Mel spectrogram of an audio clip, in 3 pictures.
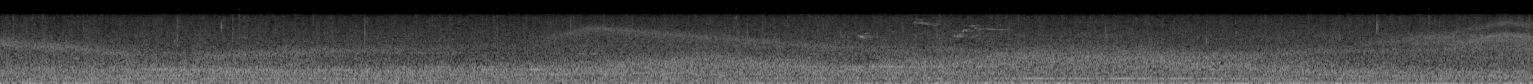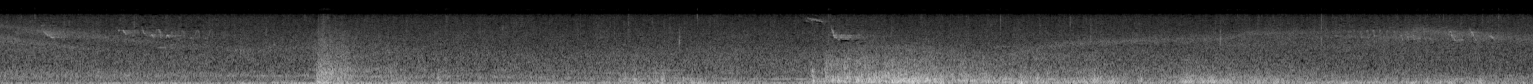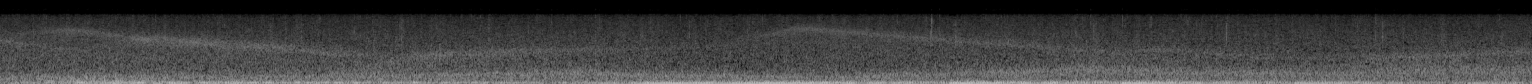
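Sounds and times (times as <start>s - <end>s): steady rain: 0.0s - 45.9s
rolling thunder rumble: 18.3s - 30.7s
thunder crack: 18.5s - 20.2s.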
